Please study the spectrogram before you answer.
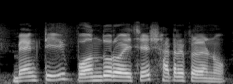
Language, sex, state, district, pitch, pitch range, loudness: Bengali, male, West Bengal, Cooch Behar, 180 Hz, 160-200 Hz, -15 LUFS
